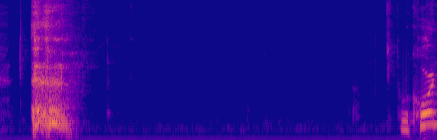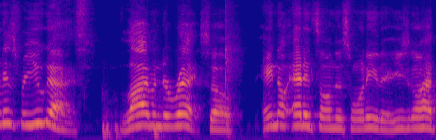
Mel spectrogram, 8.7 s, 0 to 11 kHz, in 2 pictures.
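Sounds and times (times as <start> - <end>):
loud raspy throat clearing: 0.3 - 0.9
speech: 4.0 - 8.7.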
